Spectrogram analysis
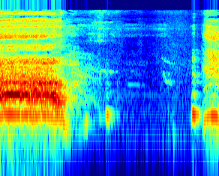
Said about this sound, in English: She just screamed like a big old gorilla. We are all scared.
